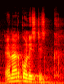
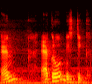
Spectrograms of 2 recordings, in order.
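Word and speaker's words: anachronistic: Sorry, इसका एक pronunciation थोड़ा ठीक नहीं हो रहा है। एनएक्रोनिस्टिक, सॉरी इसका क्या होगा? एनएक्रोनिस्टिक, सेट in wrong time of period is called एनएक्रोनिस्टिक। इसका प्रोनाउंसिएशन हो जाएगा एनएक्रोनिस्टिक।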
